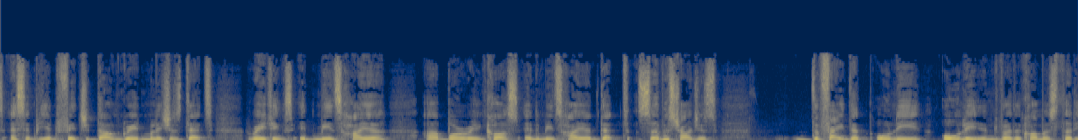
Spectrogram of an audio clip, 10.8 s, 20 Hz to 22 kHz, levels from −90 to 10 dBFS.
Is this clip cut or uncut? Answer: uncut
